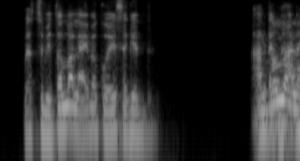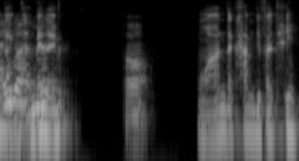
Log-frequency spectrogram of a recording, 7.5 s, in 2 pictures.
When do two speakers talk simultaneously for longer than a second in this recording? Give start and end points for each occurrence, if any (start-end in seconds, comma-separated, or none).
3.2-4.5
